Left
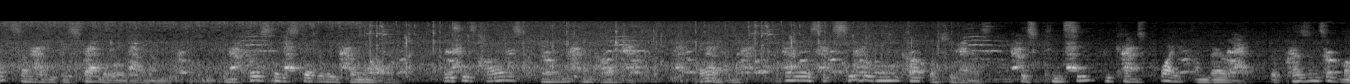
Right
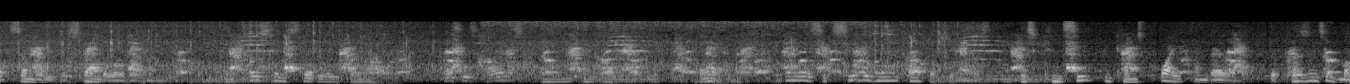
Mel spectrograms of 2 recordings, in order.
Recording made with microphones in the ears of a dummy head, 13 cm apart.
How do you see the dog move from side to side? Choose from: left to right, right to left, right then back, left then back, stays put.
stays put.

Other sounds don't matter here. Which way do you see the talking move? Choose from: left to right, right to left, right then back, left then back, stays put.
left then back.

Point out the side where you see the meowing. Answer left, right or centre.
right.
